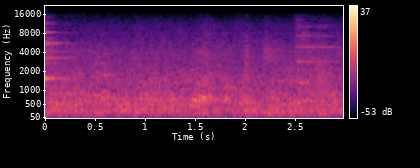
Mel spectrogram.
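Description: Busy open-air hawker centre, a common people's eatery, ambience: a steady wash of overlapping crowd chatter and background bustle, with faint clinks of dishes and utensils scattered through it at an even, moderate level.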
